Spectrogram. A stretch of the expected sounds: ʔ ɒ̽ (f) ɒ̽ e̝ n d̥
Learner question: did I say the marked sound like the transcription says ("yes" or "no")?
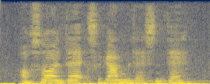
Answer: no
